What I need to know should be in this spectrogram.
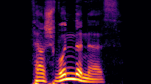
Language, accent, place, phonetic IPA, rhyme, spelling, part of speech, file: German, Germany, Berlin, [fɛɐ̯ˈʃvʊndənəs], -ʊndənəs, verschwundenes, adjective, De-verschwundenes.ogg
- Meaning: strong/mixed nominative/accusative neuter singular of verschwunden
